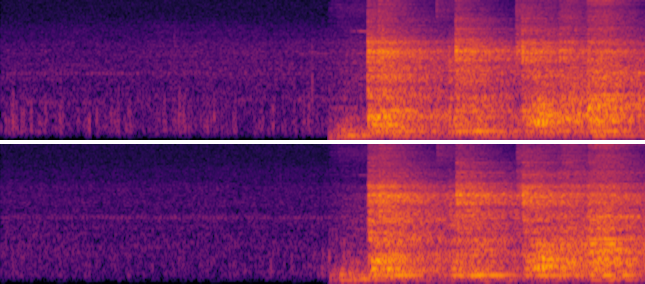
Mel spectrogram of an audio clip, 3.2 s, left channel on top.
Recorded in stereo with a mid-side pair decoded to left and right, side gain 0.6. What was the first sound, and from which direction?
A squeak, 65° left.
